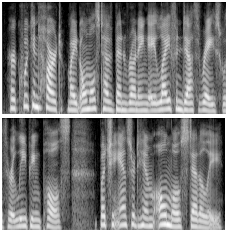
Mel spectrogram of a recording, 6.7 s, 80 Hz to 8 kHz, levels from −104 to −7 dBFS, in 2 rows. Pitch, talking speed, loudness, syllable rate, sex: 195 Hz, 205 wpm, -20 LUFS, 5.7 syllables/s, female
